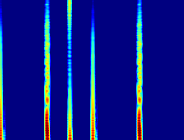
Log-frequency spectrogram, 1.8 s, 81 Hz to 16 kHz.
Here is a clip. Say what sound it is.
microkit.2-example
nifty, microkit, shorter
